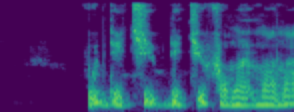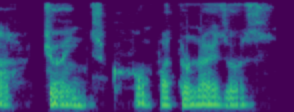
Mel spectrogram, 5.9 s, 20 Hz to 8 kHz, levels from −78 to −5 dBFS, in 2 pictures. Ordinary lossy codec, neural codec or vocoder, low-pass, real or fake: none; vocoder, 22.05 kHz, 80 mel bands, HiFi-GAN; 7.2 kHz; fake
